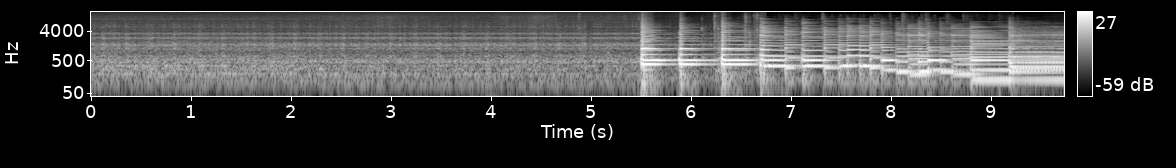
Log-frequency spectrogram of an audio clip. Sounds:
Sampler, Music

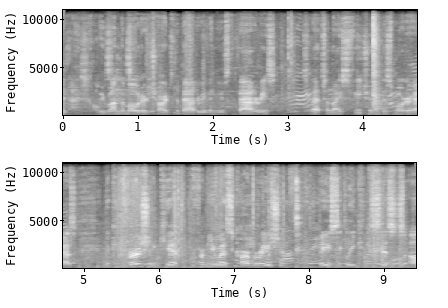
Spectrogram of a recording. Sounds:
Speech

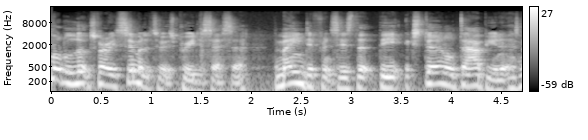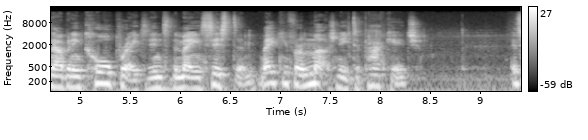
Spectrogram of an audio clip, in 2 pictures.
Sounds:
Speech

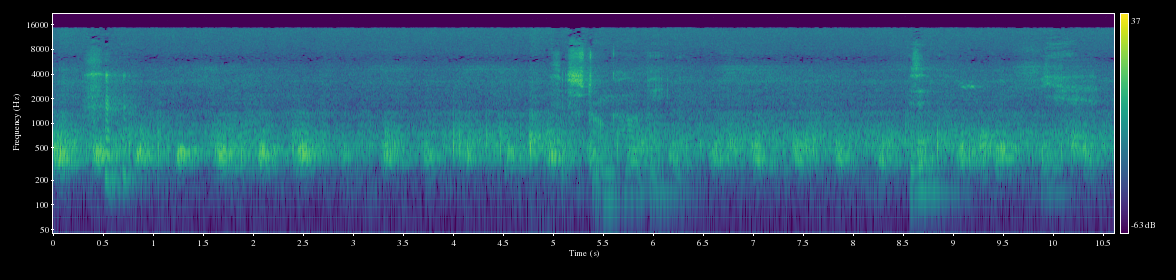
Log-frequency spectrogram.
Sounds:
Speech

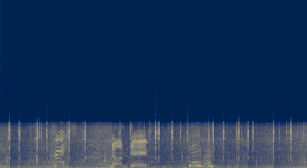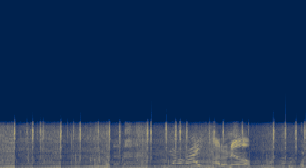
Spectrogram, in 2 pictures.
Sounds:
Vehicle, Speech

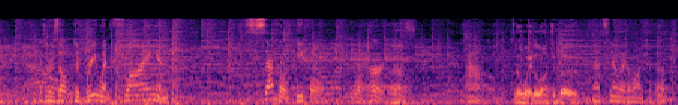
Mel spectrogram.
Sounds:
Music, Speech

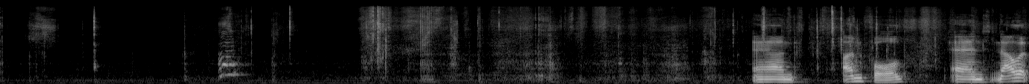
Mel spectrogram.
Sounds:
inside a small room, Speech

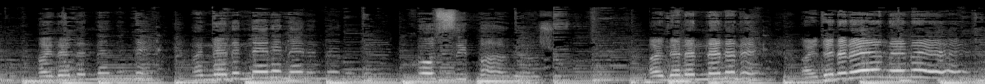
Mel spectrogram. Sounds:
Exciting music, Music

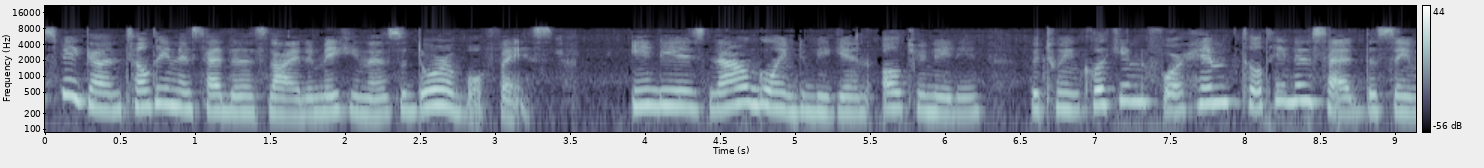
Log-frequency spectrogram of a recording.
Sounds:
Speech

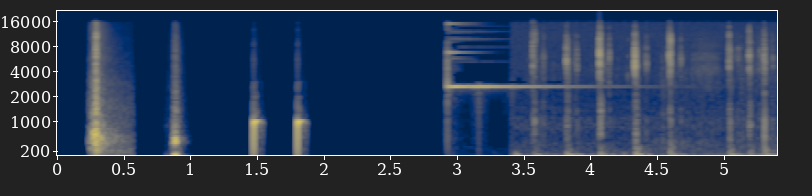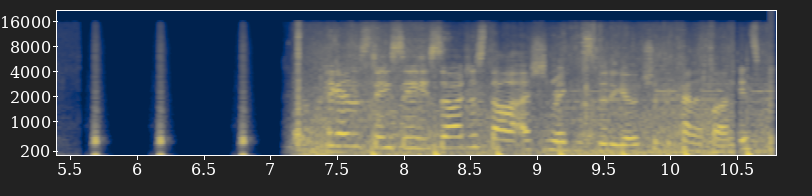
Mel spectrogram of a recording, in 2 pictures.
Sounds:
swoosh

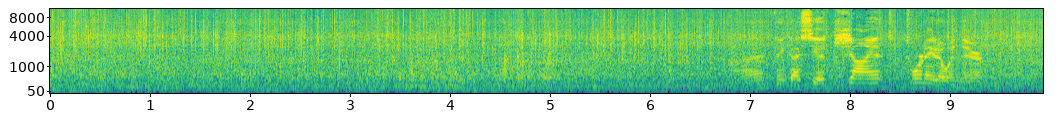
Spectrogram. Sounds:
tornado roaring

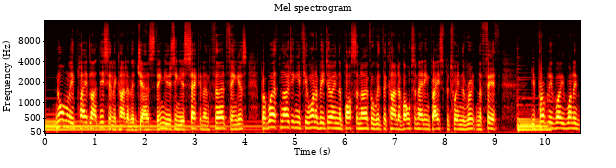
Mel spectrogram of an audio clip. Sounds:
Musical instrument, Guitar

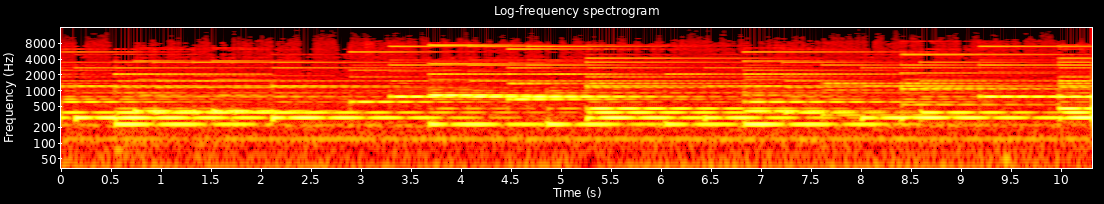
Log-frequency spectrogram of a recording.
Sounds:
Music

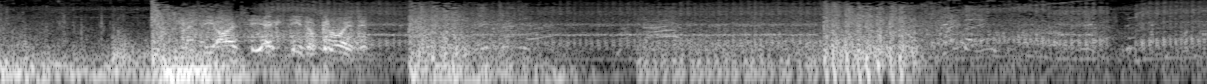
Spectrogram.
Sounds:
Speech

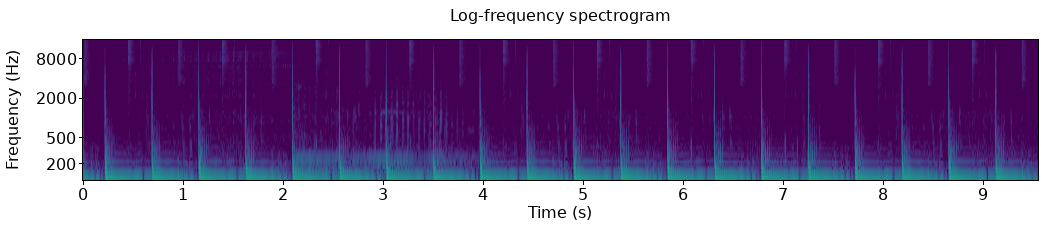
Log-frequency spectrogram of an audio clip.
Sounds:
Music

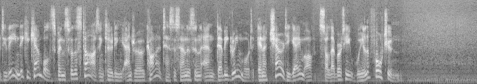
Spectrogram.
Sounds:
Speech

